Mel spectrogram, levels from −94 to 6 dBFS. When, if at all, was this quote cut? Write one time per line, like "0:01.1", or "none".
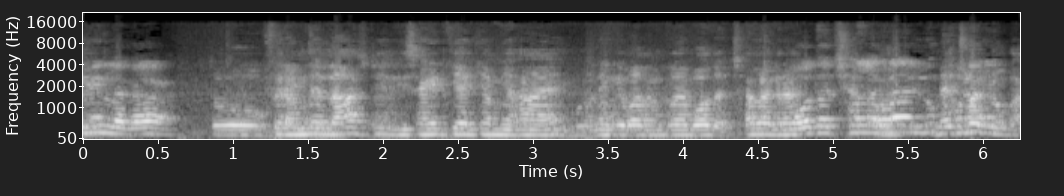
0:03.4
